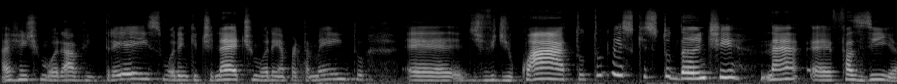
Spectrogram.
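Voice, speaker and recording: A woman's fairly high voice at a fairly slow pace, with ordinary pitch variation and hardly any pauses. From São Paulo state interior (Araraquara), Brazil. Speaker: nutritionist and postgraduate coordinator. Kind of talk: podcast interview. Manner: conversational, many fillers.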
